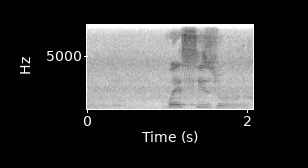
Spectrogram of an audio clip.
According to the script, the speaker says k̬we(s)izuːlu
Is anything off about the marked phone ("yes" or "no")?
no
